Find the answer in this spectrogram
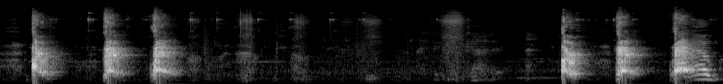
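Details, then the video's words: Buster the Bulldog goes to town barking whenever the camera is on: three quick harsh barks, a quieter stretch with soft huffs and a human voice, then three more loud barks in a row. "Buster Bulldog reacts to Camera"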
